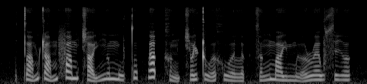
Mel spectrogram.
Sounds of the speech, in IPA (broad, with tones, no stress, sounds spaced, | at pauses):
t̪ a˨˩˦ m ʈ a˨˩˦ m f a˧ m c a˨˩˨ j ŋ ɨ˧ m u˨˩˦ t̪ o˦˥ k̚ l a˦˥ t̚ x ə˨˩˨ ŋ c ə˧˥ j ʈ u˨˩˦ ə̯ x u˨˩ ə̯ l ə˨˩ k̚ s ə˧˥ ŋ m a˧ j m ɨ˨˩˨ ə̯ ɹ ɛ˧ w s i˧ ə̯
